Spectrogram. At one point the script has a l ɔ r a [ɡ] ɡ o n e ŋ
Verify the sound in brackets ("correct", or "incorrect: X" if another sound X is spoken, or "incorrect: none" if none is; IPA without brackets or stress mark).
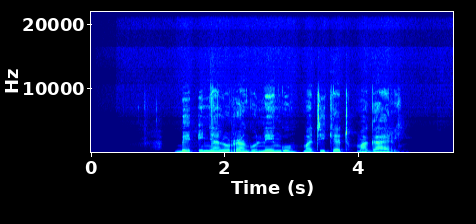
incorrect: ŋ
